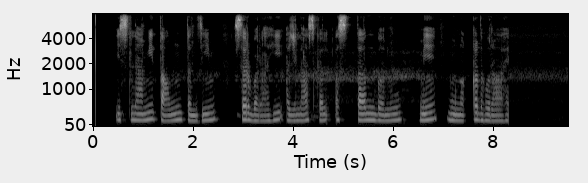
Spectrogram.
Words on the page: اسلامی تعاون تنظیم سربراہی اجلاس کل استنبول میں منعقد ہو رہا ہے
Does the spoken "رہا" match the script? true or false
true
